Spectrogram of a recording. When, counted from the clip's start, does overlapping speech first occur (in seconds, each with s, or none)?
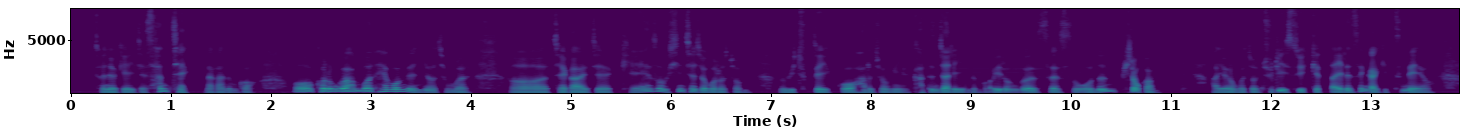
none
